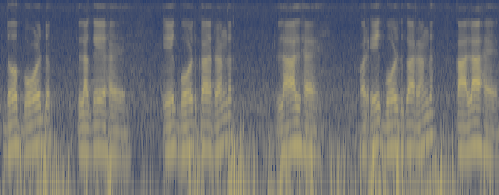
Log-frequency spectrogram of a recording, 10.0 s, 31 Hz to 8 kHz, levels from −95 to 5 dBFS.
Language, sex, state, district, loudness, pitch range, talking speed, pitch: Hindi, male, Uttar Pradesh, Budaun, -29 LUFS, 100-120 Hz, 100 wpm, 110 Hz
